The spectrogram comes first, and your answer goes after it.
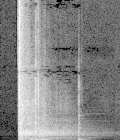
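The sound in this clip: A shotgun fires a shell in one loud, sharp blast with a long decaying tail. A second, softer sharp crack follows about a second later, with no talk.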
